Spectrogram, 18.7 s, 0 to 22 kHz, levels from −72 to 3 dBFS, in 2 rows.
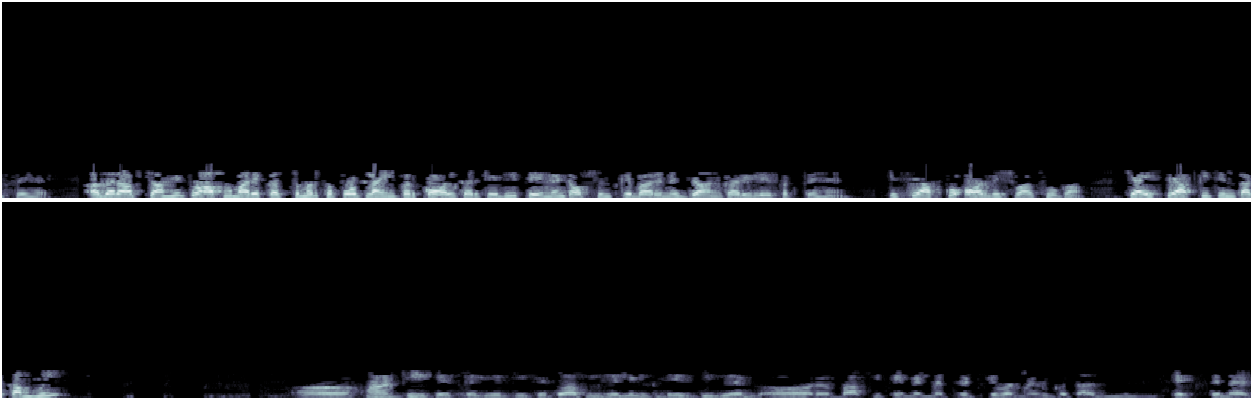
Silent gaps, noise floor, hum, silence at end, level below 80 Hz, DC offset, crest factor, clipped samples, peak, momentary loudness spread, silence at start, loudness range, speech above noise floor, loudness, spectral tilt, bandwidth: none; -56 dBFS; none; 0 s; -60 dBFS; under 0.1%; 16 dB; under 0.1%; 0 dBFS; 19 LU; 0.1 s; 15 LU; 40 dB; -14 LUFS; -9.5 dB/octave; 4 kHz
